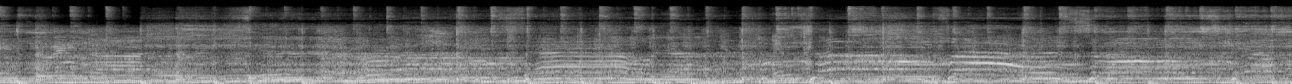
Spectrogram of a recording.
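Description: Live rock band playing: electric guitar, bass and drums, with a singer holding long notes that glide up and down.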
